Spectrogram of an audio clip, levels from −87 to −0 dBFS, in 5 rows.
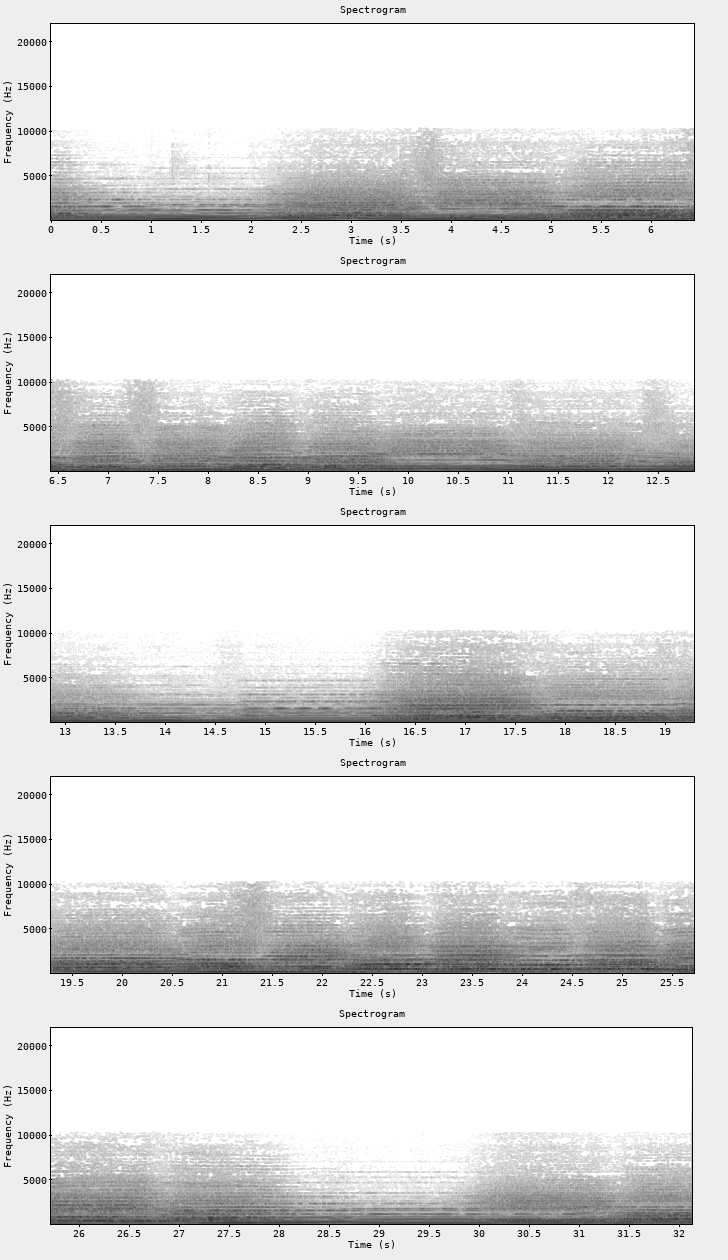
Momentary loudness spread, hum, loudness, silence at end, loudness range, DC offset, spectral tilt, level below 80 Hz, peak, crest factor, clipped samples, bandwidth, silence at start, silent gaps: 6 LU; none; -25 LUFS; 0 s; 5 LU; under 0.1%; -7 dB/octave; -52 dBFS; -8 dBFS; 16 dB; under 0.1%; 10.5 kHz; 0 s; none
